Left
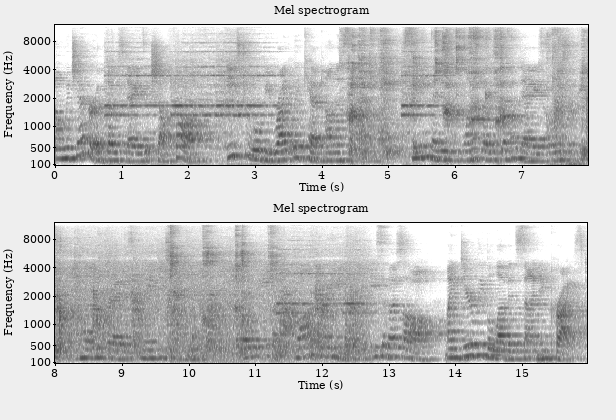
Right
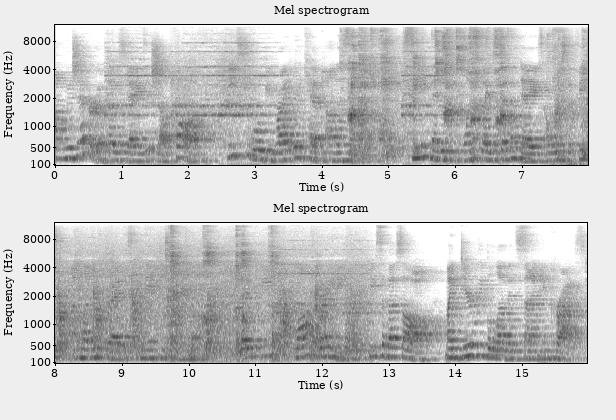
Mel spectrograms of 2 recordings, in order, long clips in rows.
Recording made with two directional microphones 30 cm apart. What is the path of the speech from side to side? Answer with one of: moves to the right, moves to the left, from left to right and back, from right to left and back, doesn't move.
from left to right and back.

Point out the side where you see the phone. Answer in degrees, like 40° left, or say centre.
20° left.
